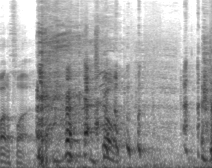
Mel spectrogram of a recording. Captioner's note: laughs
